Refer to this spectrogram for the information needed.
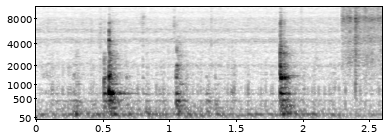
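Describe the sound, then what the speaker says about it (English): Garlic and bacon fry in a hot pan, a soft sizzle broken by several sharp scraping stir strokes of a utensil at irregular intervals, close and fairly loud, with no talking. "Fry the garlic with the bacon until it's slightly crispy"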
